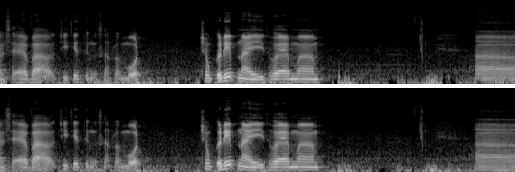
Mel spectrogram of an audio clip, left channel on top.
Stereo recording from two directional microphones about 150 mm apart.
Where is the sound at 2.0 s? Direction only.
30° left (ahead or behind).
